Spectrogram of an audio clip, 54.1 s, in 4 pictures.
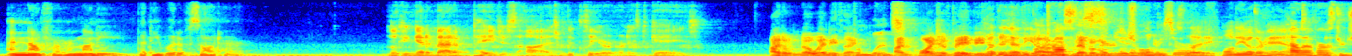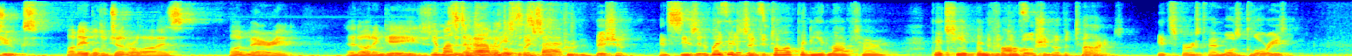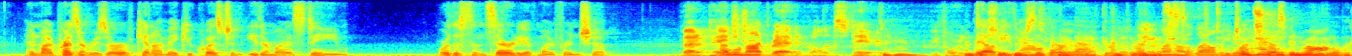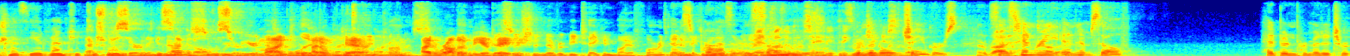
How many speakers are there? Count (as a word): six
